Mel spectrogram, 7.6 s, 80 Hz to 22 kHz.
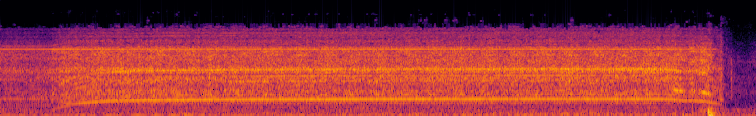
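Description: A power drill slowly drills a hole in a Canon G7X Mark II camera, running continuously at a steady, high-pitched whine for about seven seconds, close by, then stops abruptly.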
